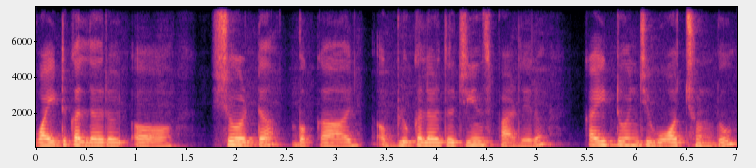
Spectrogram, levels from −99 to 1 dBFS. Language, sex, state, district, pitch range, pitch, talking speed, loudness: Tulu, female, Karnataka, Dakshina Kannada, 180-200 Hz, 185 Hz, 110 wpm, -19 LUFS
